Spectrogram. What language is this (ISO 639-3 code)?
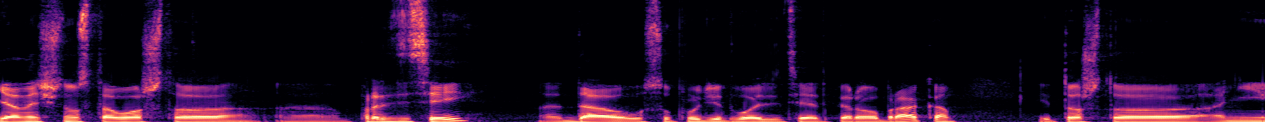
rus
